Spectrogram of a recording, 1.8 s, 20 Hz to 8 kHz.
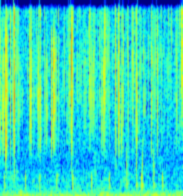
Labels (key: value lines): label: biophony, pulse
recorder: SoundTrap 300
